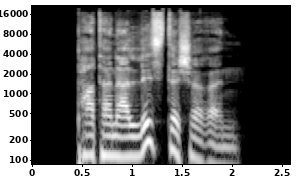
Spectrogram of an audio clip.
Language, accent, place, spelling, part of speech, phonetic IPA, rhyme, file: German, Germany, Berlin, paternalistischeren, adjective, [patɛʁnaˈlɪstɪʃəʁən], -ɪstɪʃəʁən, De-paternalistischeren.ogg
- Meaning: inflection of paternalistisch: 1. strong genitive masculine/neuter singular comparative degree 2. weak/mixed genitive/dative all-gender singular comparative degree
